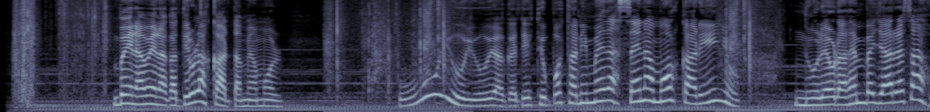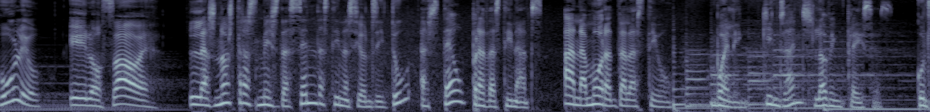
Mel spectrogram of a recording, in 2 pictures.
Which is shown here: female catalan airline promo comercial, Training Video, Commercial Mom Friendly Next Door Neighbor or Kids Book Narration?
female catalan airline promo comercial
